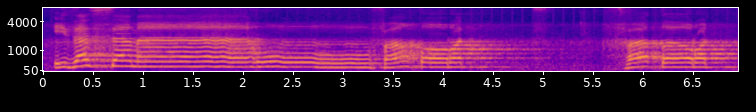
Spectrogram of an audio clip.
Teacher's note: ada angin dan dia juga merupakan huruf syiddah tertahan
